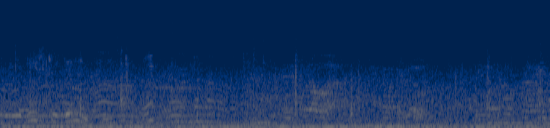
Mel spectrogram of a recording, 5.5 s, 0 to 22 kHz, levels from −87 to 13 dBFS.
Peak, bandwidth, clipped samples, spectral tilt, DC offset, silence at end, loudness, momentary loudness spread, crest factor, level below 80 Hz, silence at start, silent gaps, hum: -36 dBFS; 16 kHz; under 0.1%; -7 dB/octave; under 0.1%; 0 s; -53 LUFS; 5 LU; 14 dB; -54 dBFS; 0 s; none; none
